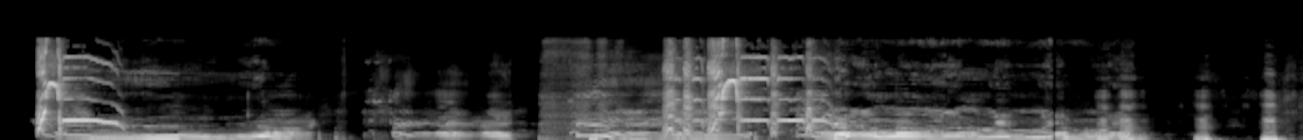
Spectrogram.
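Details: Border Terrier pup talking back to his toy: long wavering howls and yowls with rising and falling pitch, broken by short yips and whimpers, nearly continuous over thirteen seconds.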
